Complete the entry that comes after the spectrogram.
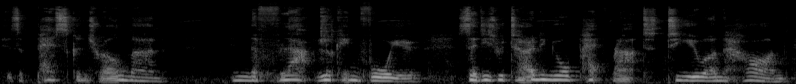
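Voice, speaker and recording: A woman's voice: on the low side, slow pace, gravelly, a little mellow. Woman acting a flustered, anxious storybook dad. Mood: hushed. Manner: hesitant, flustered. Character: Zoe's dad, anxious, muddled, timid grown man. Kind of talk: children's storybook character voice.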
